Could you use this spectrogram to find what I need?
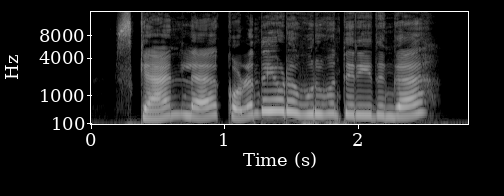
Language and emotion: Tamil, surprised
